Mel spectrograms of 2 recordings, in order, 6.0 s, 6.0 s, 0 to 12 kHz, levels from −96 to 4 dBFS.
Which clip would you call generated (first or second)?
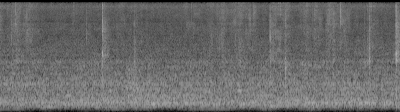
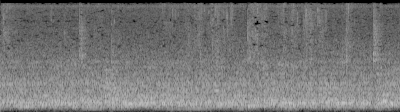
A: first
